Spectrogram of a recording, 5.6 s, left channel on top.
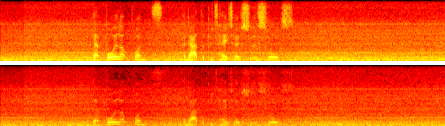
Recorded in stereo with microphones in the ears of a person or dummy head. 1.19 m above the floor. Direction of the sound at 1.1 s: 65° left (ahead or behind).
